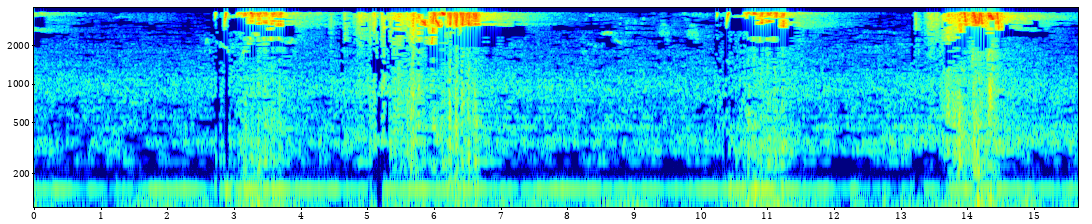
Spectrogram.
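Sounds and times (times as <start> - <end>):
Black redstart Phoenicurus ochruros singing grating crackly phrases: 2.6 - 7.5, 8.2 - 12.0, 13.3 - 15.4.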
